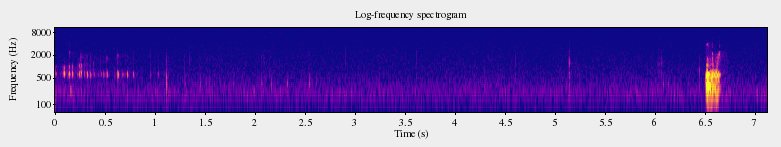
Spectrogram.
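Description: Soft gurgles and squeaks, then a short louder growl near the end; stomach rumbling from gas and fluid moving through the gut.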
